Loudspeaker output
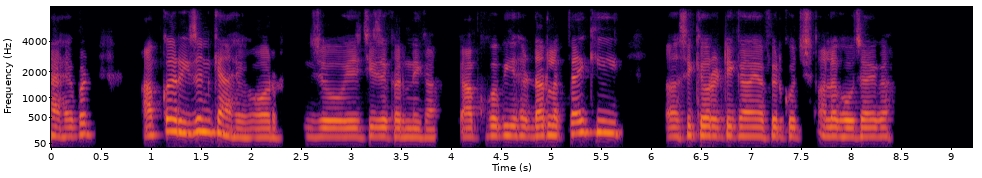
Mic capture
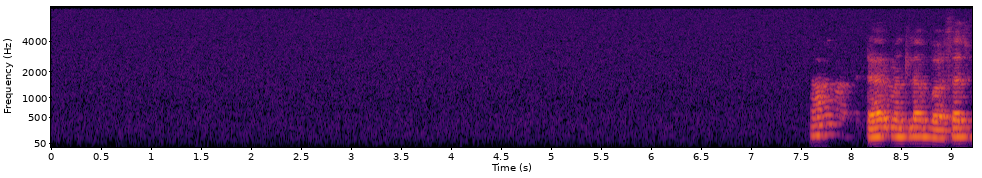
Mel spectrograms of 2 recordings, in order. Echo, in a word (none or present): none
